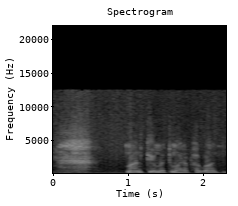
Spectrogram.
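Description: A young man speaks softly close by.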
